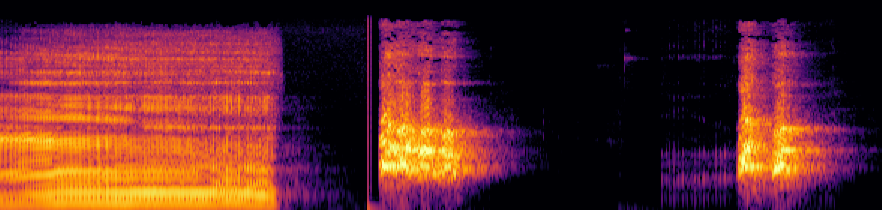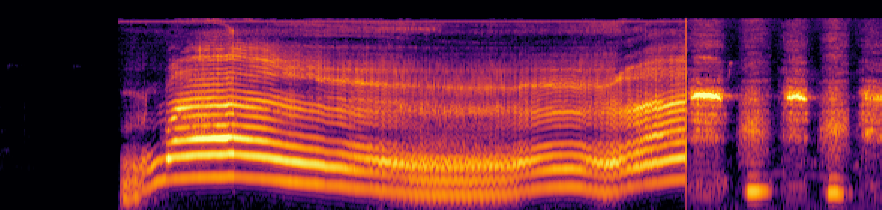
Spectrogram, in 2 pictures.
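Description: A Hereford bull mooing in one long call that rises in pitch and then holds, ending about two seconds in. Two short animal calls follow. Then a small dog gives a long, wavering, howl-like call of about five seconds.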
